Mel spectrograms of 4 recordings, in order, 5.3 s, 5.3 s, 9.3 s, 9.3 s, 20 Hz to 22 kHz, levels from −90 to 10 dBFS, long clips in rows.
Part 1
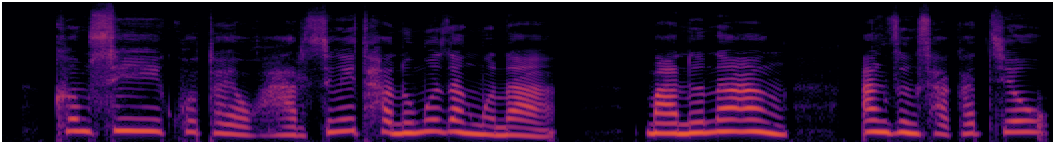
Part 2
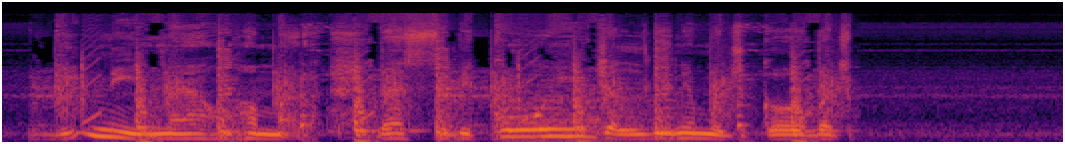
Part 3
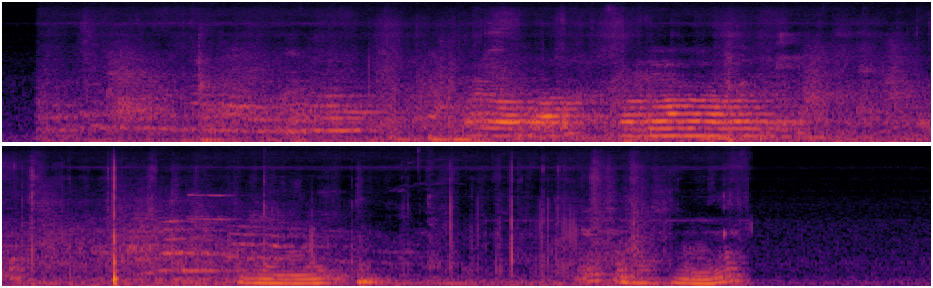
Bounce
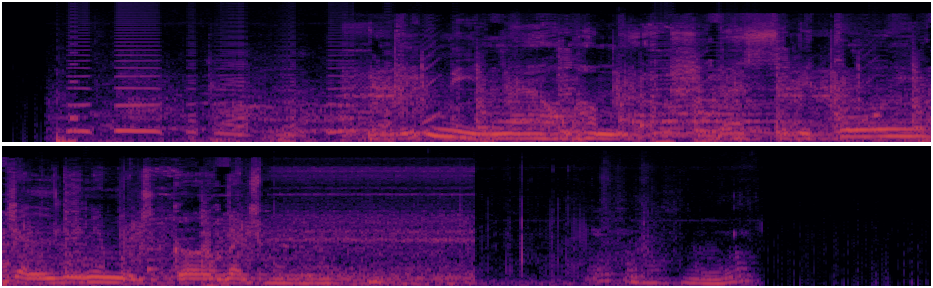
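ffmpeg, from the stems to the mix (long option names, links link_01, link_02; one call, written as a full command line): ffmpeg -i stem1.wav -i stem2.wav -i stem3.wav -filter_complex "[0:a]lowpass=2300,equalizer=frequency=1400:width_type=o:width=0.45:gain=12.5,acrusher=samples=31:mix=1:aa=0.000001,volume=-9dB[link_01];[1:a]equalizer=frequency=92:width=1.1:gain=13.5,bandreject=frequency=60:width_type=h:width=6,bandreject=frequency=120:width_type=h:width=6,bandreject=frequency=180:width_type=h:width=6,bandreject=frequency=240:width_type=h:width=6,alimiter=limit=-19.5dB:level=0:latency=1:release=227,adelay=1700,volume=2.5dB[link_02];[2:a]adelay=50,volume=-15dB[link_03];[link_01][link_02]amix=inputs=2:normalize=0,acompressor=threshold=-35dB:ratio=2.5,volume=0dB[link_04];[link_03][link_04]amix=inputs=2:normalize=0,acrusher=bits=10:mix=0:aa=0.000001,alimiter=level_in=5.5dB:limit=-24dB:level=0:latency=1:release=66,volume=-5.5dB" out.wav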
